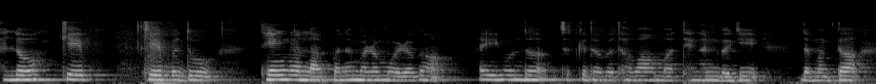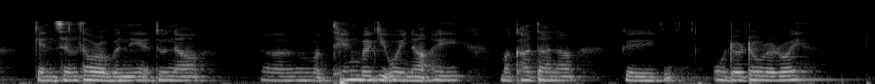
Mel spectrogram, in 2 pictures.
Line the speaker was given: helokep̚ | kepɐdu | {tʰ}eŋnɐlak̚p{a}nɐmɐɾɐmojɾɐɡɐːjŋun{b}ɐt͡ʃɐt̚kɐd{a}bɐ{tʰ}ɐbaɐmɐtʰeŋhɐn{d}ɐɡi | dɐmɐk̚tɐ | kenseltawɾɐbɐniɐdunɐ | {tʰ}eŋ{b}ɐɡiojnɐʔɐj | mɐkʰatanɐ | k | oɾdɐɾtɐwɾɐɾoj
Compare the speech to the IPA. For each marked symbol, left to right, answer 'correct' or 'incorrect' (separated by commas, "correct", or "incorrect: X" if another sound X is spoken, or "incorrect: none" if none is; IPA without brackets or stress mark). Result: correct, incorrect: ɐ, incorrect: d, incorrect: ɐ, correct, incorrect: b, correct, correct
